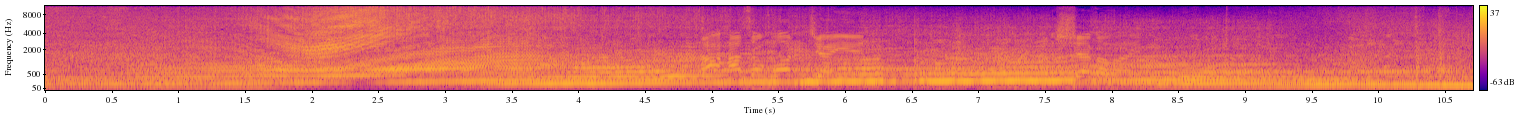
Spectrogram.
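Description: Modified cars driving off and accelerating. One passes close about two seconds in, then an engine note climbs steadily as a car pulls away, with voices shouting around the middle.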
